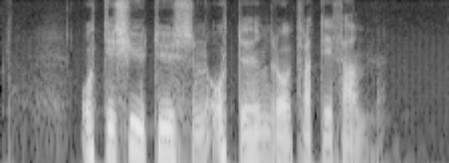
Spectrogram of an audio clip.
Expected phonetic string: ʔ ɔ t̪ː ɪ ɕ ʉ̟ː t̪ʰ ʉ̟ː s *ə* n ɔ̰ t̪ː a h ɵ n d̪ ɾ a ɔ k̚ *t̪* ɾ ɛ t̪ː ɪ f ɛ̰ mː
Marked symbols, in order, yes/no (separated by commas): yes, no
